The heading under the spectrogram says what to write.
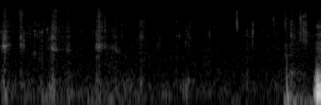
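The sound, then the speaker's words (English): Crunchy chewing of an M&M-like candy by a man guessing its flavor, with irregular bursts of cracking and munching, ending in a louder thud-like bump against the microphone. No one speaks. “look of consternation as he chews and crunches.”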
